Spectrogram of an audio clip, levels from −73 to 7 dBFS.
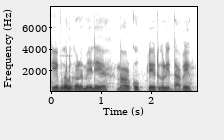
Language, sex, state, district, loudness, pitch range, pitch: Kannada, male, Karnataka, Koppal, -18 LUFS, 110-120 Hz, 115 Hz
